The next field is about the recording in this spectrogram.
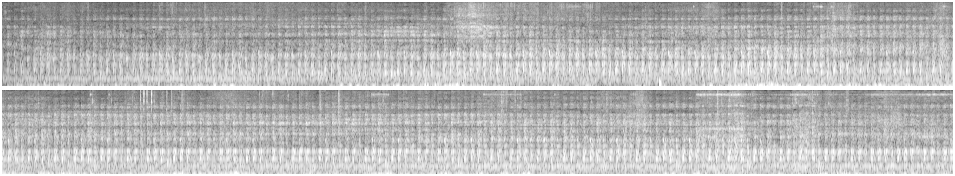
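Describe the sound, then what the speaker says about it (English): RC crawler with dual brushless motors playing a simulated diesel engine sound, a steady faint idling rumble with a brief throttle blip, heard alone and at a distance. "I blipped it there just because I want to hear some diesel go"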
